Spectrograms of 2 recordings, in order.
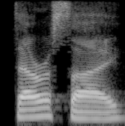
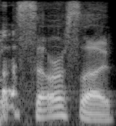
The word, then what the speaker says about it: SaraSai: Today on Founders Go Naked, we have a very, very special guest, which is SaraSai. Correct me if I'm pronouncing that That's incorrectly, SaraSai.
